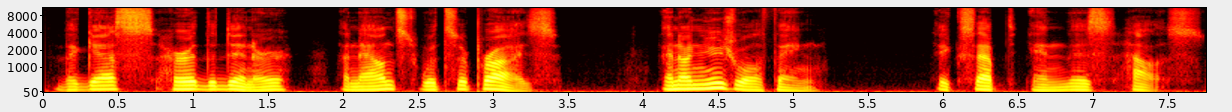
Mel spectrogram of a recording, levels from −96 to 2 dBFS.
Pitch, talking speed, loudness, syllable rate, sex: 125 Hz, 110 wpm, -19 LUFS, 4.2 syllables/s, male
